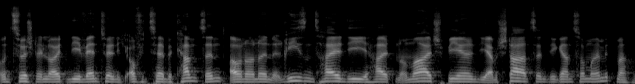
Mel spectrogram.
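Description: A man speaks at a very fast pace in a medium pitch. His intonation stays fairly even. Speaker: podcast host. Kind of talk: interview.

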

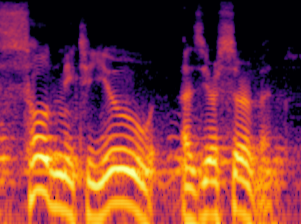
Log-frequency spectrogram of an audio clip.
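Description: Over noticeable background noise, a man speaks very slowly in an intense tone with lively intonation. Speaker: Sufi teacher. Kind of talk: sermon; fervent prayer, a pleading supplication spoken to the Prophet, with humble self-abasement. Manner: fervent, pleading, devotional, intense, urgent supplication with emotion.

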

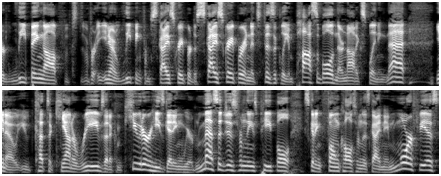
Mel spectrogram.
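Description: A man's bright, sharp voice with vocal fry, very wide pitch swings and a fairly quick pace. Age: 20s. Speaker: podcast guest. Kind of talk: casual chat. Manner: halting.

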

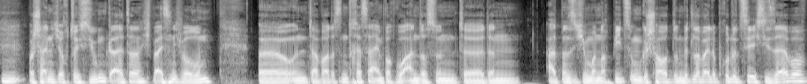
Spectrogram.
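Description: A man's very deep, low voice at a very fast pace, with ordinary pitch variation and very even loudness. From Saxony, near Leipzig. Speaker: independent rapper and music producer. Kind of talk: radio interview.

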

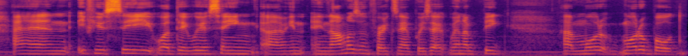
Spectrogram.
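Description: A woman speaks with a strong non-native accent. Noticeable background noise runs underneath. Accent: heavy foreign. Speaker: radio guest, ecologist. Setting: radio studio.

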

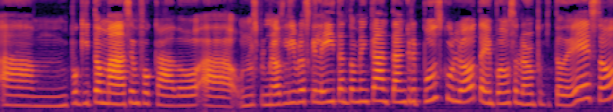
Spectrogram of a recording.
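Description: A high-pitched woman's voice with ordinary pitch variation and hardly any pauses, on a very clean recording with a silent background. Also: moderate pace. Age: 20s. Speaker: podcaster / content creator. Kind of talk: casual vlog monologue. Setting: home bedroom recording.

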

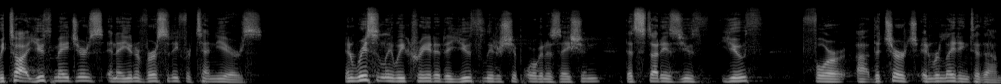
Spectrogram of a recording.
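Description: A man with an American accent has a normal speaking voice at a fairly high pitch. He moves at a fairly quick pace with fairly even intonation. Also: very clean recording, silent background. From US. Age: 50s. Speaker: guest preacher. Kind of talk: sermon. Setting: church.

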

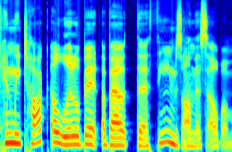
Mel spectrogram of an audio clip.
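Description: A normal speaking voice at a moderate pace with ordinary pitch variation comes through a dry, close sound with no echo and a very clean recording with a silent background. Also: woman. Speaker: podcast editor. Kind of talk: moderated podcast discussion.

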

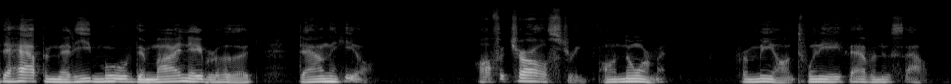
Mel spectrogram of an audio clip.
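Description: This man has an American accent and medium pitch. His tone is dark and mellow. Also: very clean recording, silent background. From US Pacific Northwest, Seattle. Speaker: jazz saxophonist. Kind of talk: interview.

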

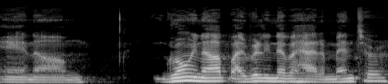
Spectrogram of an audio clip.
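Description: A man talks at a fairly slow pace in an American accent. It is an ordinary speaking voice with fairly even intonation. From New York City (Bronx). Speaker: rehab program director. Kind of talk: testimony.

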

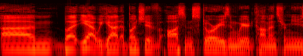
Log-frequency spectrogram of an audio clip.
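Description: A man talks fairly quickly in an ordinary speaking voice. His pitch is medium and his intonation fairly even. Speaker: podcast host. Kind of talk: casual comedic banter. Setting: bus lounge, recording.

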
